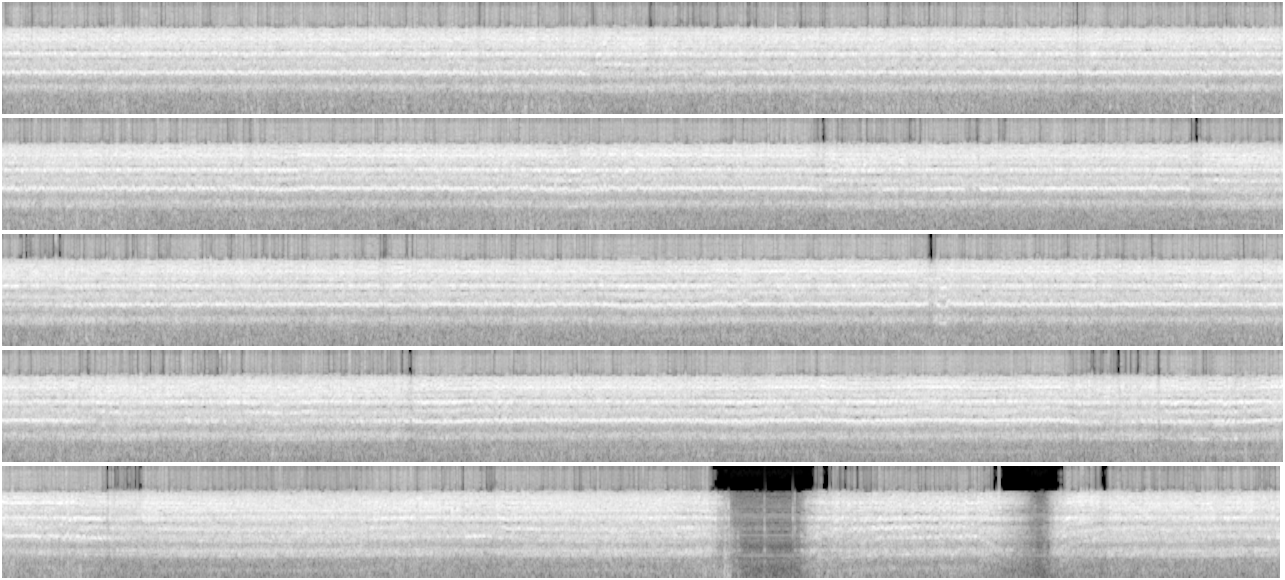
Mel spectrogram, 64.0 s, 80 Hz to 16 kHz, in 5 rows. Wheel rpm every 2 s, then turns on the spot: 230, 230, 230, 230, 230, 230, 230, 230, 230, 230, 230, 230, 230, 230, 230, 230, 220, 230, 230, 230, 220, 230, 230, 220, 220, 220, 210, 220, 220, 100, 140, 200.
none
